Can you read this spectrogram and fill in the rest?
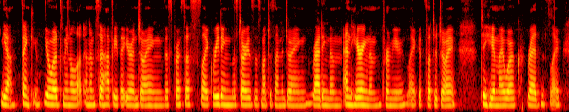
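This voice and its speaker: Female podcast writer and co-host, medium pitch, informal and bubbly, given to laughing as she chats live. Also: flat delivery, normal speed. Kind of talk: casual live event chat.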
